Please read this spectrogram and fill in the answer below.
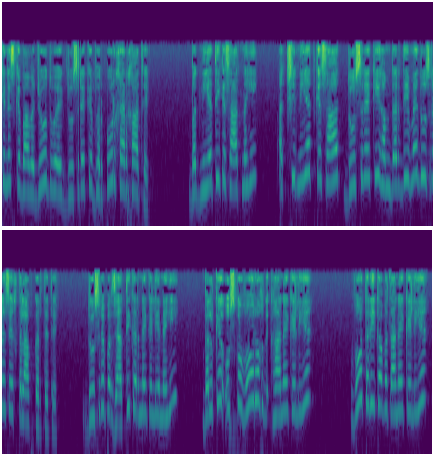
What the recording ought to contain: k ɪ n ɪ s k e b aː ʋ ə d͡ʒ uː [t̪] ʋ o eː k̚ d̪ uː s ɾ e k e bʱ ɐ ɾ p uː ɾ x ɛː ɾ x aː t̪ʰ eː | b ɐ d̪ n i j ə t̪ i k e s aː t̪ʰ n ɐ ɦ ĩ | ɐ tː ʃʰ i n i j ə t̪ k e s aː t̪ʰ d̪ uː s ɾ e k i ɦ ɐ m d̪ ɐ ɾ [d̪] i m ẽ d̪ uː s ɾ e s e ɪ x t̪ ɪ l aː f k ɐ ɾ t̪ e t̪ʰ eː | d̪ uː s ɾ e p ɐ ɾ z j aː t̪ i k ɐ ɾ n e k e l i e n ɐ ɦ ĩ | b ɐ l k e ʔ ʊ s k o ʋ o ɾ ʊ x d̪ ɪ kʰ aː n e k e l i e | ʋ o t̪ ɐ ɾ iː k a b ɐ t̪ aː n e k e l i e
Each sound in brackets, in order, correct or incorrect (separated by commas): incorrect, correct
